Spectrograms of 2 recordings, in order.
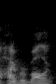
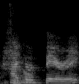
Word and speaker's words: hyperbaric: And then I even heard that maybe a hyperbolic chamber, how am I saying it wrong? Hyperbaric.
